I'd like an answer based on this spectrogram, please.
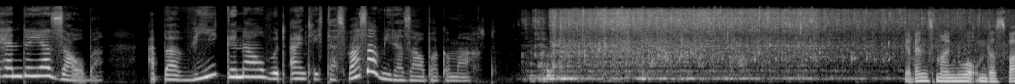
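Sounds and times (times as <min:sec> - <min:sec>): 
speech: 0:00.1 - 0:06.6, 0:09.0 - 0:10.1
toilet flushing: 0:05.2 - 0:10.1.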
